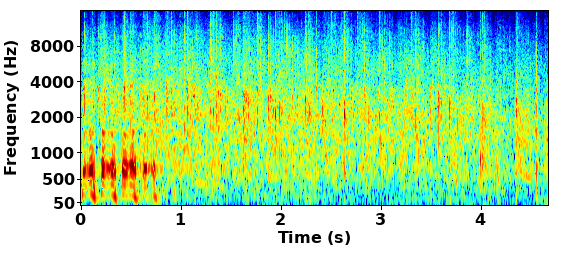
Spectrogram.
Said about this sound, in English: Oh yeah, go ahead and clap, you're allowed to.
